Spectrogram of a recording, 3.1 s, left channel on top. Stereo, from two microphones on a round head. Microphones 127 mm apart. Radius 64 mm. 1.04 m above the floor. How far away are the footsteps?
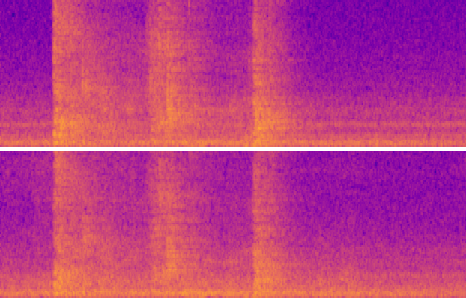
About 1.9 m.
